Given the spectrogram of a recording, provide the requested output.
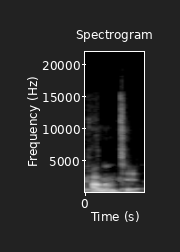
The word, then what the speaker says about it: Palantir: He said plant, am I pronouncing? You can read that too, right? Palantir. Okay. Palantir.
